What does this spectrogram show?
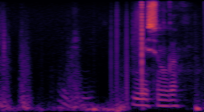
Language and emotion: Russian, neutral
